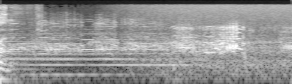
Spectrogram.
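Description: Sandhill cranes calling, their rolling, rattling calls strongest in the second half.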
